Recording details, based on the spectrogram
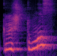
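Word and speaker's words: Christmas: ये नहीं ध्यान दिए कि क्रिसमस क्यों नहीं पढ़ा जाता, टी कहाँ गया। बट इसलिए क्योंकि यहाँ पे हमारा टी जो है वो साइलेंट है।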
